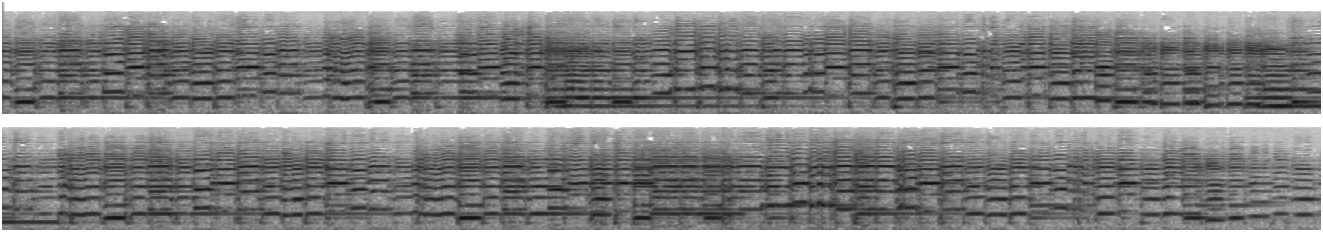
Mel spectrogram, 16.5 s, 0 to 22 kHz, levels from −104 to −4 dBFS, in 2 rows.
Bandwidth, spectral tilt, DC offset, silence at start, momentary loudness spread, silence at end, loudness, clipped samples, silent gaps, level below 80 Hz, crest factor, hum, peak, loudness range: 15.5 kHz; 0 dB/octave; under 0.1%; 0 s; 5 LU; 0 s; -14 LUFS; under 0.1%; none; -50 dBFS; 12 dB; none; -4 dBFS; 2 LU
